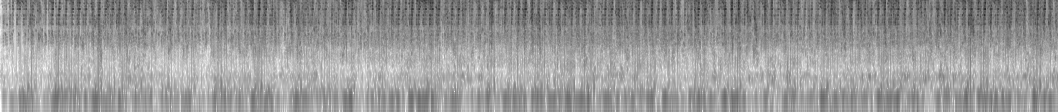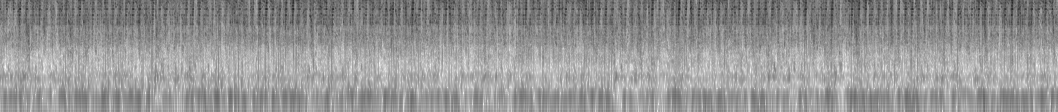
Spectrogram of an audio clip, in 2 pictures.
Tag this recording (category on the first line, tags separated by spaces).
Sound effects > Electronic / Design
Glitch Fluid Texture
